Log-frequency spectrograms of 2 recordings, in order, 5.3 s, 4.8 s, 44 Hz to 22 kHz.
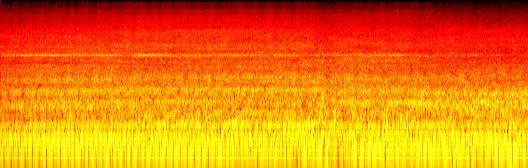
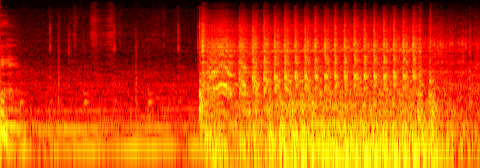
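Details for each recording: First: Cummins diesel-swapped Ford Explorer 4x4 on its first drive, doing a multi-point turn: a thin, steady turbo spool whistle rides over the deep diesel drone; the turbo spools normally, though transmission gear noise is noted afterward. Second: Cummins-swapped Ford Explorer 4x4 diesel on a first drive, hot day: engine died, then the starter cranks at a steady quick chug without firing; owner suspects fuel starvation when parked on an angle, possibly air in the fuel system.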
